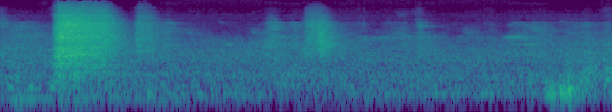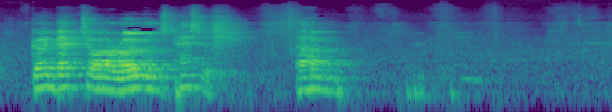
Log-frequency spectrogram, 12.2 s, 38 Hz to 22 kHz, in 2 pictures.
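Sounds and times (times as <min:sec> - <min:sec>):
nose blowing: 0:00.5 - 0:01.5
speech: 0:06.4 - 0:08.5, 0:09.1 - 0:09.7.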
